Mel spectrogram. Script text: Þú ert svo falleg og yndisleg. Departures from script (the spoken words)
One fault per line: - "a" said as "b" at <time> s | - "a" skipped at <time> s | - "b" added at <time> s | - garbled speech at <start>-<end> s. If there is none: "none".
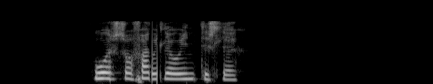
none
